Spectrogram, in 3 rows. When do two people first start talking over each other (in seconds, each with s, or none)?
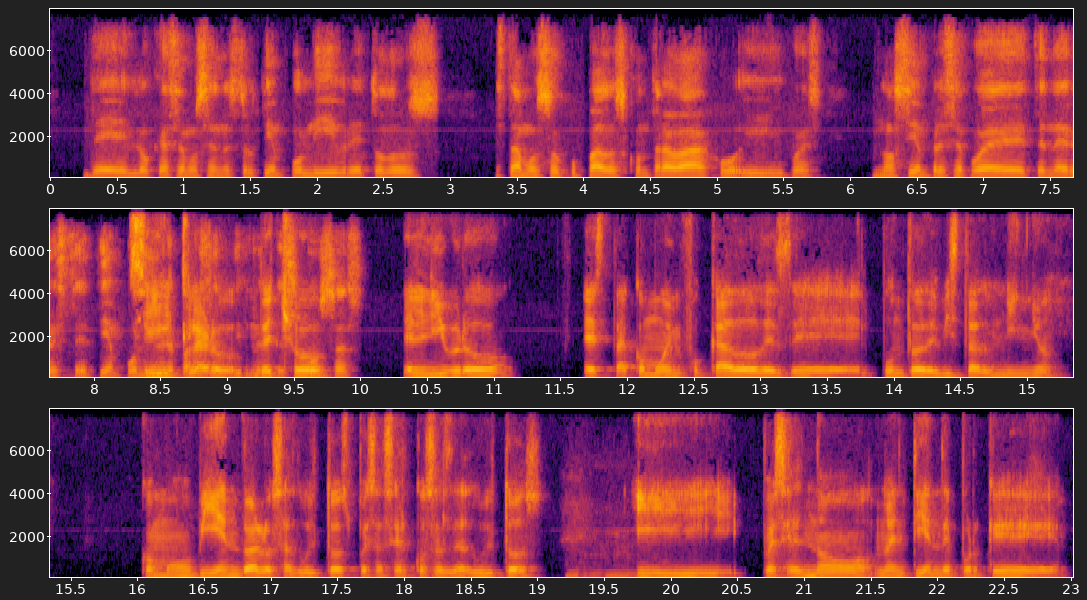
8.3 s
